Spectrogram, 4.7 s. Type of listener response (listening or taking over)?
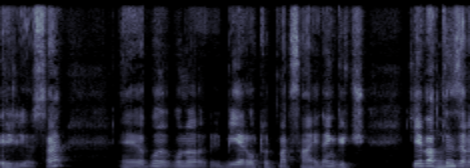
listening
